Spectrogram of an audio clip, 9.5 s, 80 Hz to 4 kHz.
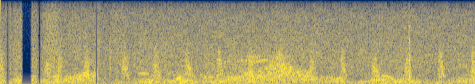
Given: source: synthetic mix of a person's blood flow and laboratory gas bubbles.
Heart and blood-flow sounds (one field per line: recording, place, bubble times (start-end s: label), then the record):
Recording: Doppler ultrasound of blood flow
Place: subclavian vein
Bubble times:
5.49-5.58 s: bubbles
From the record:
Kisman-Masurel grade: 112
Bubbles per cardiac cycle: 1 to 2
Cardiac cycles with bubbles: 1 to 10%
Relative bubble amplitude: moderate (0.250 to 0.450)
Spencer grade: 1 (occasional bubble signal discernible with the cardiac motion signal, with majority of cardiac periods free of bubbles)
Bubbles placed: anywhere in the cardiac cycle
